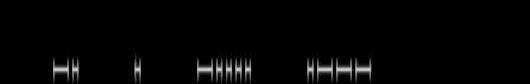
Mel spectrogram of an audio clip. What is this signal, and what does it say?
Morse code, heard as a keyed tone, about 25 wpm, spaced as for 12 wpm, 700 Hz. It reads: NE6J
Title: USA Call Signs - 4 Characters - 4x Character Spacing - 25wpm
